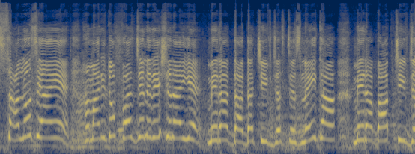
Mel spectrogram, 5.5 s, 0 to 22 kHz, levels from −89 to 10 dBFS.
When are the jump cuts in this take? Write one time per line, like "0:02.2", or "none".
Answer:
0:02.7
